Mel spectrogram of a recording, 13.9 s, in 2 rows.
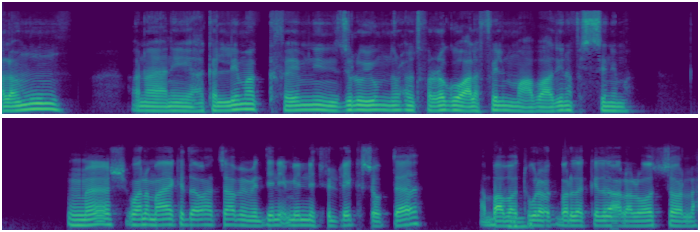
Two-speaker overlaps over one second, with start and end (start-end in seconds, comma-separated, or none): none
